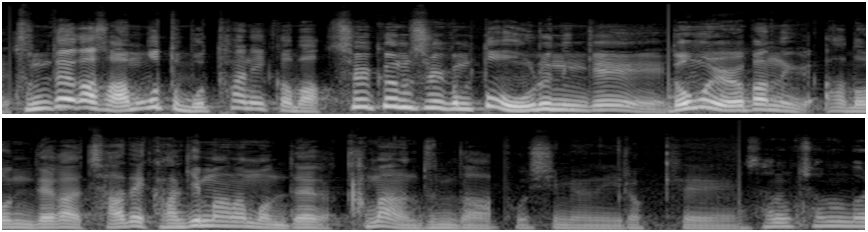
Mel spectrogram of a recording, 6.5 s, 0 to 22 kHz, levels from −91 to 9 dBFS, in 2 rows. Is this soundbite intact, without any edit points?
no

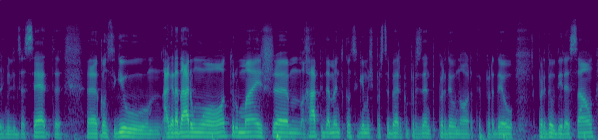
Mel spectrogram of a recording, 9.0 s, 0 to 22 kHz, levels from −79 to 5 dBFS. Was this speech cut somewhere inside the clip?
no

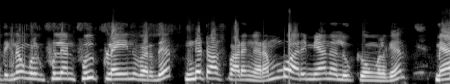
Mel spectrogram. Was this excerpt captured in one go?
no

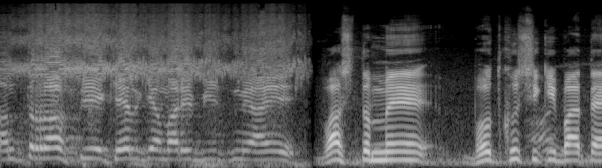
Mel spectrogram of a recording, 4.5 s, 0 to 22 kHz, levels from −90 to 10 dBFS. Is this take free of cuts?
no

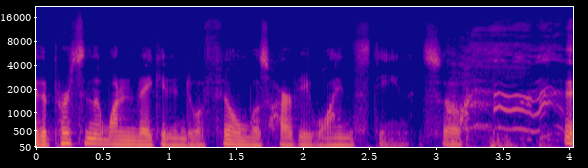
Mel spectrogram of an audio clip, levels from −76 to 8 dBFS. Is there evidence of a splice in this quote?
yes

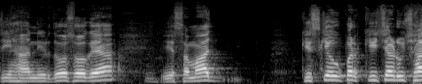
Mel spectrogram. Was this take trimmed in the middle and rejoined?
no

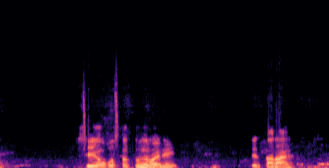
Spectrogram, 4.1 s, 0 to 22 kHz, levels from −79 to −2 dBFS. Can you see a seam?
no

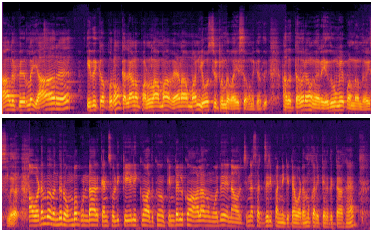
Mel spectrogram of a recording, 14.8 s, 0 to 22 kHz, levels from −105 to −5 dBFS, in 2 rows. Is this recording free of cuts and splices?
no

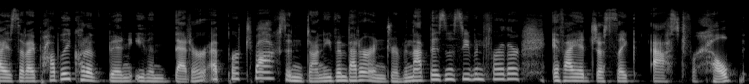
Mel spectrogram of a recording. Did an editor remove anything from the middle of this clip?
no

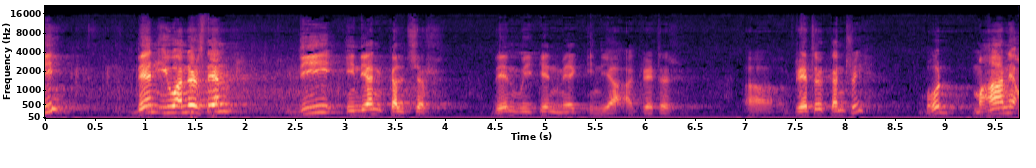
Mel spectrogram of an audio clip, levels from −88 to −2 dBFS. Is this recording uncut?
no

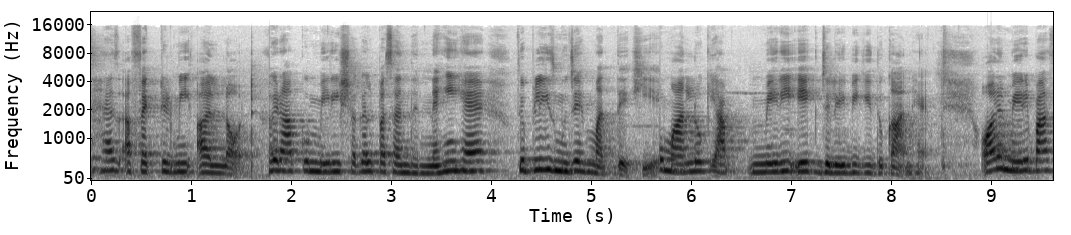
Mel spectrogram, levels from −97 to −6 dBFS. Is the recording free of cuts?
no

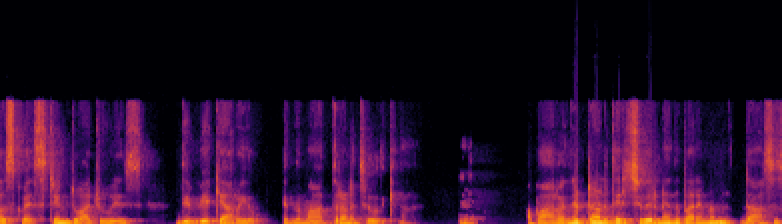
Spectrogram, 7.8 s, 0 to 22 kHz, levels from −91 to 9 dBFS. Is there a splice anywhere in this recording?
no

